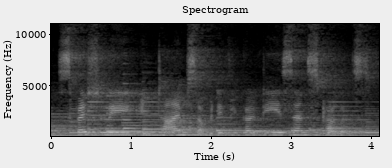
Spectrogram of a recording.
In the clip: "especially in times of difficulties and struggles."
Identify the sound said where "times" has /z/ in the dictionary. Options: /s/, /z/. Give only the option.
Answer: /s/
